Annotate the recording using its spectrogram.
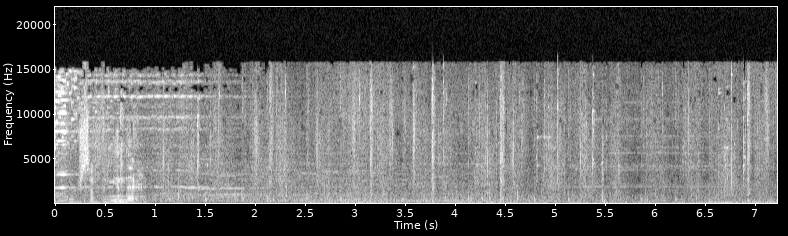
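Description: Footsteps run quickly over rock.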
